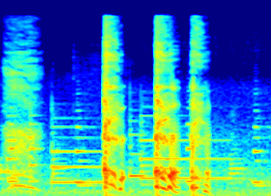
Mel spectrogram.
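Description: A person gasps for breath, then coughs hard three times, over background music with sustained keyboard notes.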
